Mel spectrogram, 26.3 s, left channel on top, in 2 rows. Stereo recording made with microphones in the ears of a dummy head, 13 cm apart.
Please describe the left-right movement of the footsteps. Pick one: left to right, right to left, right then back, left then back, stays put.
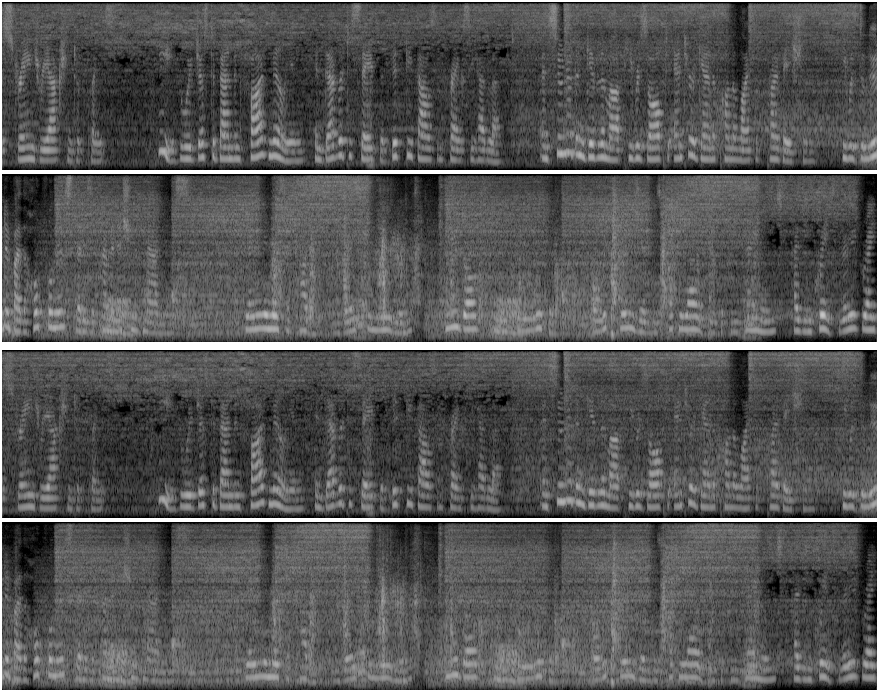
right then back.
